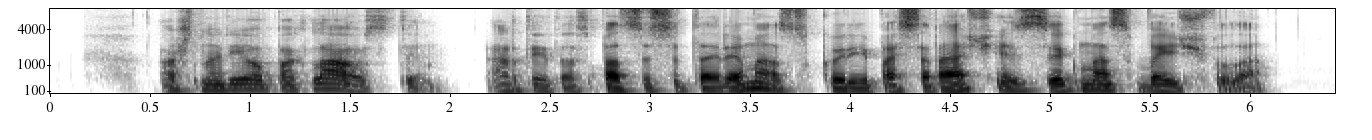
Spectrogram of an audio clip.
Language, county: Lithuanian, Tauragė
